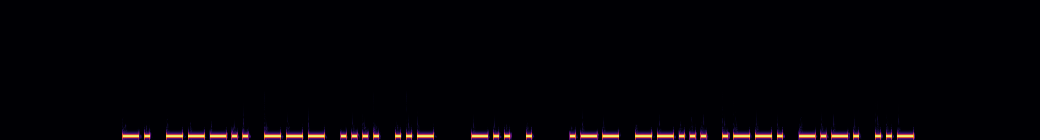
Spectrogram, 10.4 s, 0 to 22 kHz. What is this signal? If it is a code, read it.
Morse code, heard as a keyed tone, about 22 wpm, 700 Hz. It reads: N8OHU DE W7PCU
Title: USA Callsign DE Callsign - 5 Characters - 22wpm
